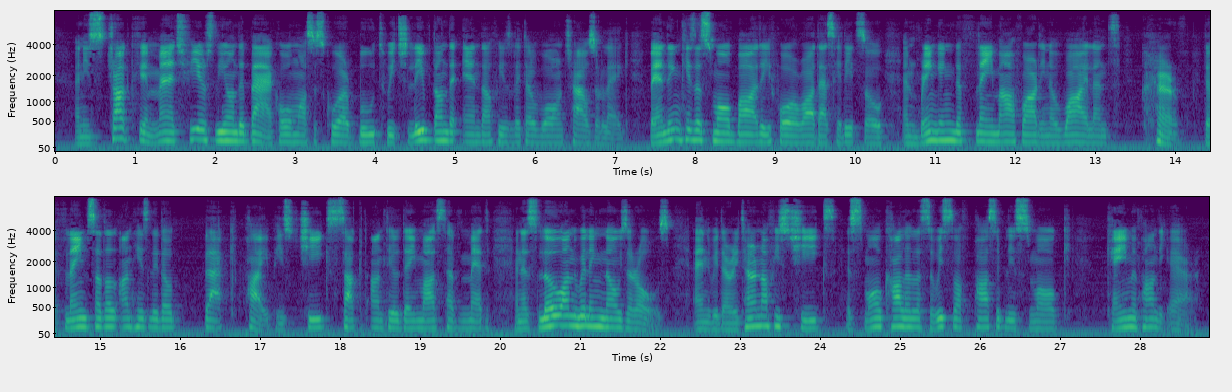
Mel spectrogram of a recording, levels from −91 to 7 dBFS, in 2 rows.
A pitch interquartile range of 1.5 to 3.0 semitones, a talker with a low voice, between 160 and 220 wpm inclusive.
No: average, 3.8 semitones; low, 125 Hz; average, 170 wpm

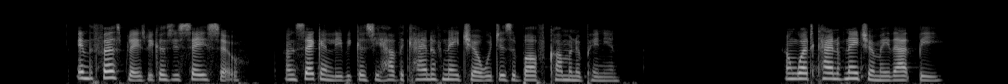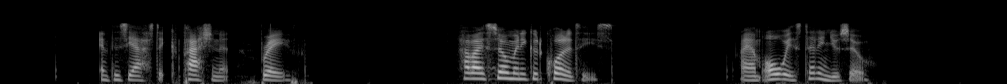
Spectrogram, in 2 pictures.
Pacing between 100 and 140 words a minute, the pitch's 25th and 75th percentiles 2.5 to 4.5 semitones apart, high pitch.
Yes: slow, 135 wpm; average, 4.2 semitones; high, 220 Hz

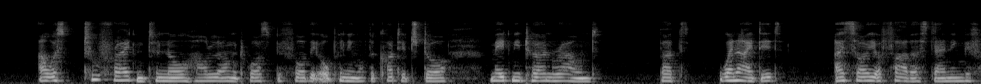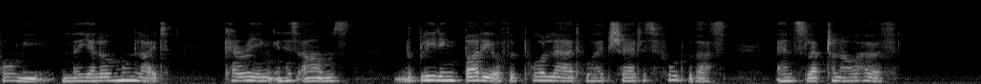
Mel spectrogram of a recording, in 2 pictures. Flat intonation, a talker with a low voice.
No: narrow, 2.3 semitones; medium, 160 Hz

